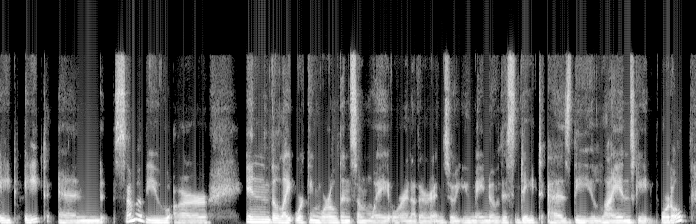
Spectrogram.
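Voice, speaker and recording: Soft-spoken and fairly slow, a woman talks in a dark, mellow tone at a very deep, low pitch. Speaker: spiritual video host. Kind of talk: casual spiritual talk. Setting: at home, early morning.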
